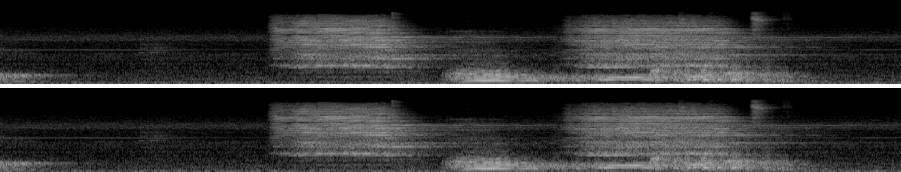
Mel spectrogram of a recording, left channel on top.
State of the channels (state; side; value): identical; both; correlation 1.00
